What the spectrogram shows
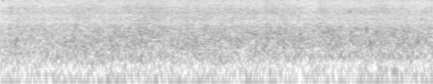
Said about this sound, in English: with the water being as high as it is and as rough as it is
